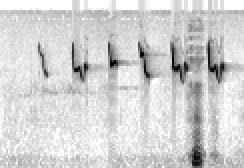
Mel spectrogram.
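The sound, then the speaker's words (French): Common chiffchaff song: a steady, evenly spaced run of short, high, sharp notes that hop between two pitches. A brief low thump sounds partway through. “Alors ça, on l'appelle le compteur d'écu, parce qu'on a l'impression qu'il compte ses petits sous. C'est le pouillot véloce, qui est un oiseau très très commun”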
